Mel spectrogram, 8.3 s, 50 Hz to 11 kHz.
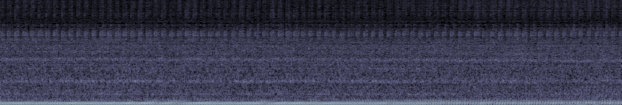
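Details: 1995 Geo Metro at steady low idle: light, fairly regular tick of roughly three per second. Valvetrain or lifters are suspected, not confirmed. B-12 fuel injection cleaner is added to the engine oil before an oil change.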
